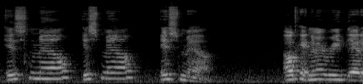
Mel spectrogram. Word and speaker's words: Ishmael: Ishlam. I know that's Abraham's son, the Egyptian, the wild man of the desert. How you say his name? Ishmael.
